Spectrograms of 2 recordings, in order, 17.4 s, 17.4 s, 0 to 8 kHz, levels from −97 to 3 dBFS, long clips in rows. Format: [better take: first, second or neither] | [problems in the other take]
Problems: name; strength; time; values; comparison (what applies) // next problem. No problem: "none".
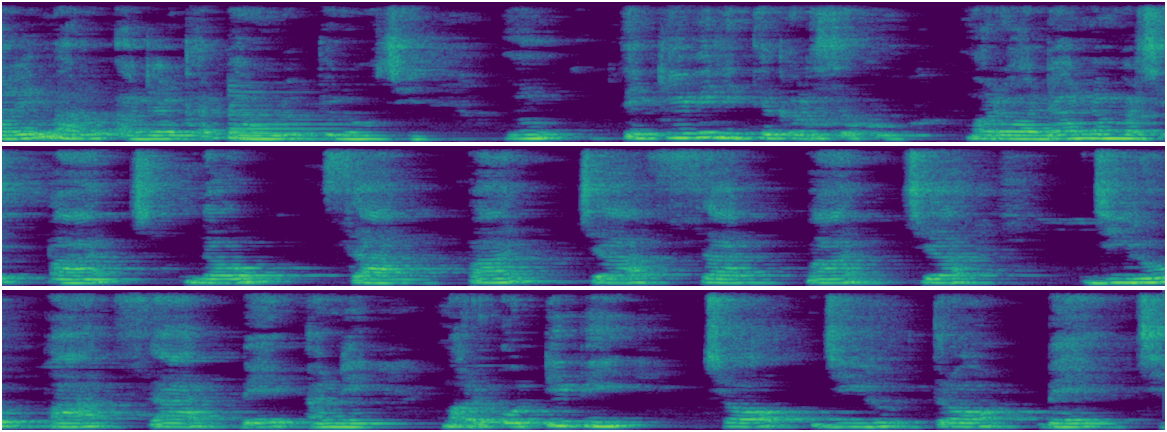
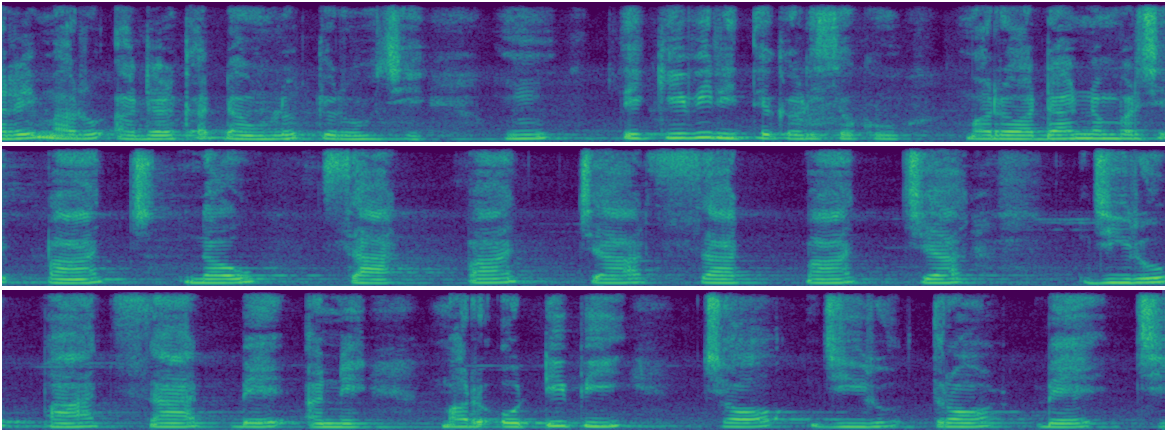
second | noise reduction (classical method WPE with log-MMSE)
